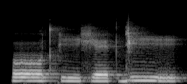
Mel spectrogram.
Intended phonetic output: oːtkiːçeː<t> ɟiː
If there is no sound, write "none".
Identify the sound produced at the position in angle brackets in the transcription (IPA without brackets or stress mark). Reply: t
